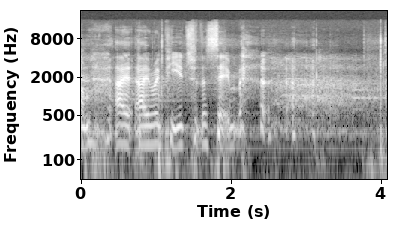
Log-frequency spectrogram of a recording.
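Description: A woman laughs nearby.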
